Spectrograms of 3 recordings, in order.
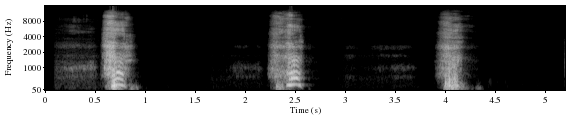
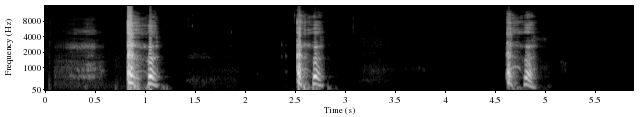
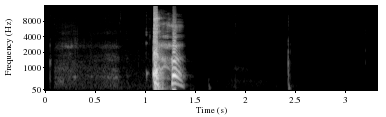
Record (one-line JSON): {"exhalation_length": "5.2 s", "exhalation_amplitude": 32768, "exhalation_signal_mean_std_ratio": 0.26, "three_cough_length": "5.9 s", "three_cough_amplitude": 32768, "three_cough_signal_mean_std_ratio": 0.2, "cough_length": "3.3 s", "cough_amplitude": 32768, "cough_signal_mean_std_ratio": 0.18, "survey_phase": "beta (2021-08-13 to 2022-03-07)", "age": "65+", "gender": "Female", "wearing_mask": "No", "symptom_runny_or_blocked_nose": true, "symptom_shortness_of_breath": true, "symptom_fatigue": true, "smoker_status": "Never smoked", "respiratory_condition_asthma": false, "respiratory_condition_other": false, "recruitment_source": "REACT", "submission_delay": "1 day", "covid_test_result": "Negative", "covid_test_method": "RT-qPCR", "influenza_a_test_result": "Negative", "influenza_b_test_result": "Negative"}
